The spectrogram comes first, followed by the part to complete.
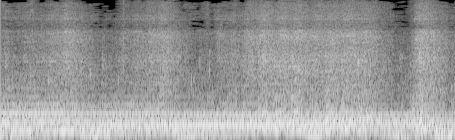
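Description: Live rock band holding a sustained electric guitar chord over a drum roll and cymbal wash, the kind of held ending chord that closes a song.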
